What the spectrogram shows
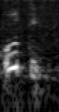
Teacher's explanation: útil tiene el mayor golpe de voz en U y termina en consonante L, por tanto lleva tilde.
